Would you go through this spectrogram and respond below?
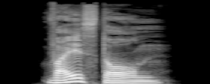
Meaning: hawthorn (type of shrub)
- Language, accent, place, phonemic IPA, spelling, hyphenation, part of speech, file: German, Germany, Berlin, /ˈvaɪ̯sdɔʁn/, Weißdorn, Weiß‧dorn, noun, De-Weißdorn.ogg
